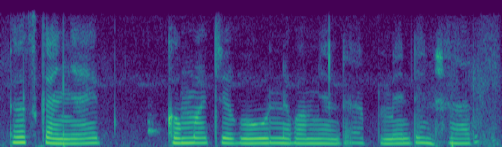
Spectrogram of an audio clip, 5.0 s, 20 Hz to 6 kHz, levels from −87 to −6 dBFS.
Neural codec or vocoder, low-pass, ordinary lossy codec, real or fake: none; 5.4 kHz; none; real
